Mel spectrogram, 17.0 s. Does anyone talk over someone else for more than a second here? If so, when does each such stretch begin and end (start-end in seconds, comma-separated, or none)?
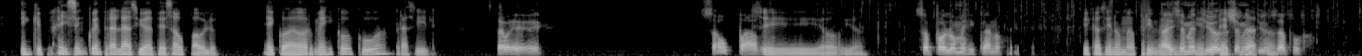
14.5-16.0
